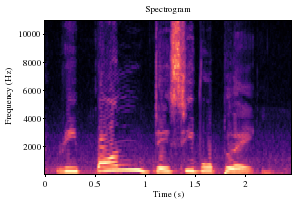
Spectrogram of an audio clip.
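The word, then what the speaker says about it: Répondez s'il vous plaît: Now see, it is pronounced as répond s'il vous plaît.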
